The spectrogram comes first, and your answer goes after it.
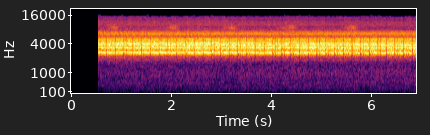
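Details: Razor grinder cicada (Henicopsaltria eydouxii), a common Australian cicada, calling as dusk falls: after a brief silence, a loud continuous grinding buzz starts abruptly and holds steady, with a fine rapid pulsing throughout.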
